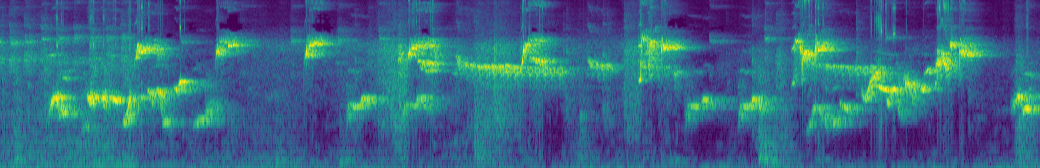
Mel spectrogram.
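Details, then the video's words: Varied morning song of a white-rumped shama at a livestock pen where many birds call: short whistled phrases jump between high and mid pitches, separated by brief gaps, over a low background hum. "Pancingan murai batu di kandang ternak ll chirping magpie"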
